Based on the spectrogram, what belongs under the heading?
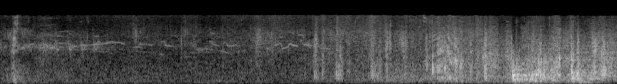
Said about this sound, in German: Dann höre ich auf einmal wieder Vogelgezwitscher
